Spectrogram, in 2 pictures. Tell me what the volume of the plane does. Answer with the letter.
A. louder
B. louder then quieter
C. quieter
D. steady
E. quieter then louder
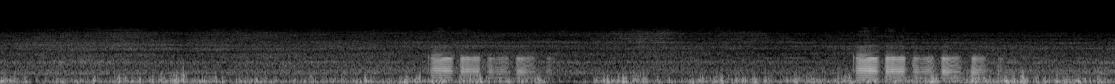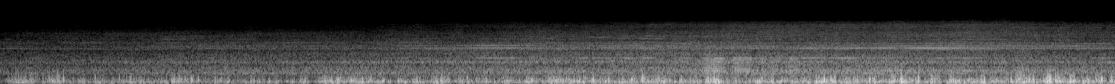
A.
